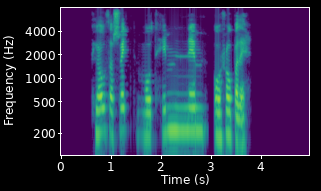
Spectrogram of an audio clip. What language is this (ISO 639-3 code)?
isl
